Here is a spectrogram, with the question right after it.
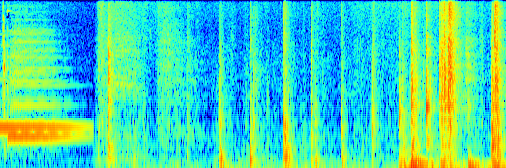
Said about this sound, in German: Ich hatte ihr gerade etwas aus meinem Krokodilbuch vorgelesen, als die Glocke an der Haustür läutete.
